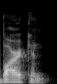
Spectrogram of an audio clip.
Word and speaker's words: Barkun: Barkun is spelled Barkun. Barkan, sorry, you pronounce it Barkan.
